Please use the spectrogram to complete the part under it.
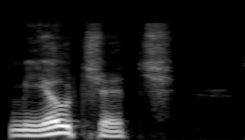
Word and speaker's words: Miocic: Think of like Stipe Miocic is CIC. – I can't do that. – Yeah, his last name is CIC, just like Ethan Posick's name is CIC. and his name is pronounced Miocic. So it makes sense that Ethan Pocic's name is also pronounced Pocic.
